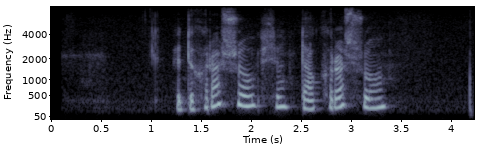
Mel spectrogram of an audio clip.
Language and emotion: Russian, neutral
